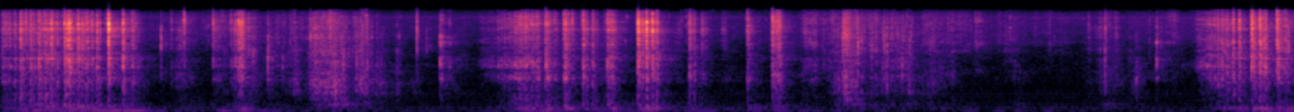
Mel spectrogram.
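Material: Soap.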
